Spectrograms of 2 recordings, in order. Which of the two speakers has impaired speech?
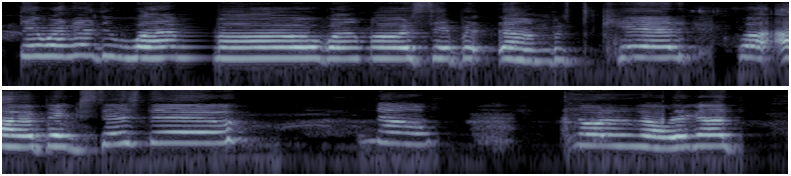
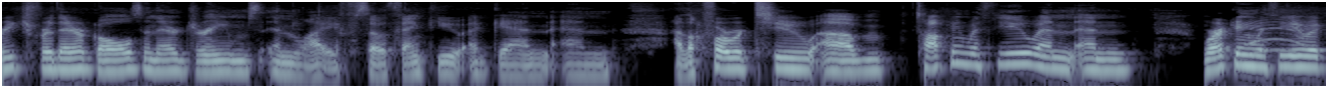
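The first: cerebral palsy; brain bleed, right leg and arm, voice affected; physical therapy, planned foot surgery, electric wheelchair when traveling; voice affected, accent-like speech disability, voice sounds different singing.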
